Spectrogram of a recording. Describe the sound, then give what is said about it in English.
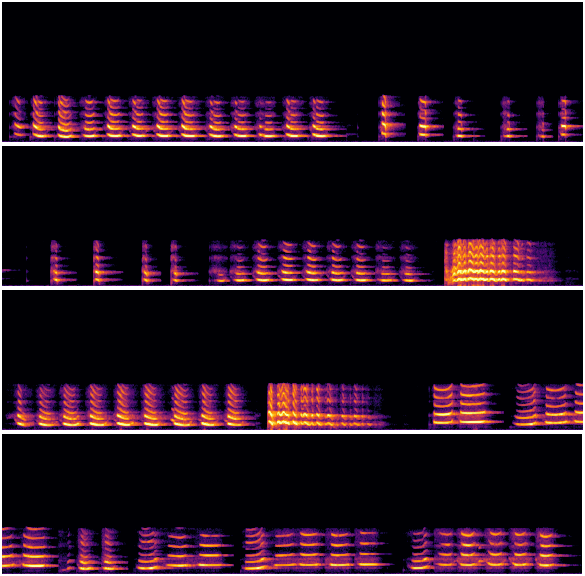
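Many series of high, rhythmic turkey yelps from a homemade call built from a thin, flexible plastic pill bottle. Quick runs of raspy notes are broken by short pauses, with a couple of harsher, louder squawks mixed in. “But I really think that the thin, flexible plastic in this pill bottle takes away from the sound quality that's coming from this call. But here's what it sounds like.”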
